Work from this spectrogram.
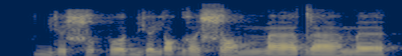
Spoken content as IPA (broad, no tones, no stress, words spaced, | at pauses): bʲʊːɕʊpʊː bʲɒjɒɡʌ ɕɒ mːæːdæːmɛː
